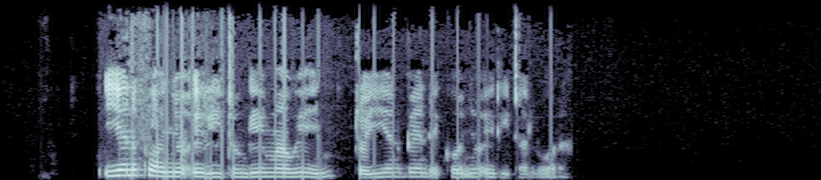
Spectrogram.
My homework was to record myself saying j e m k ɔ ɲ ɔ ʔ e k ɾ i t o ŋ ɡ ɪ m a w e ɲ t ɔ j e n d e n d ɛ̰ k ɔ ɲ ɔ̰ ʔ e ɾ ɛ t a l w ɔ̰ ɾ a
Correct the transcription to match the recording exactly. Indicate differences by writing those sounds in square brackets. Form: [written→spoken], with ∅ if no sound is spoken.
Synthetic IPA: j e [m→n] k ɔ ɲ ɔ ʔ e [k→∅] ɾ i t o ŋ ɡ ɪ m a w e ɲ t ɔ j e n [d→b] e n d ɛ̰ k ɔ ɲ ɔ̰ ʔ e ɾ [ɛ→i] t a l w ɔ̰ ɾ a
